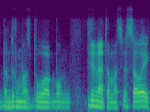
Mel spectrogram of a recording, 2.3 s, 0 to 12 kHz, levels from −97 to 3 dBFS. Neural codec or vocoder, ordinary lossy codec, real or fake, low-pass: codec, 16 kHz, 1 kbps, X-Codec, HuBERT features, trained on balanced general audio; Opus, 16 kbps; fake; 7.2 kHz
